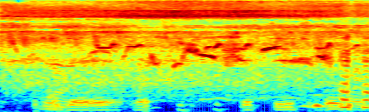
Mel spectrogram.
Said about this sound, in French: Oh, une ambiance de nuit aussi. Elle est fort agréable, celle-là, avec des cigales.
